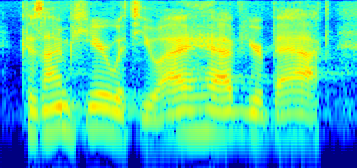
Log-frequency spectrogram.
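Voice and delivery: tempting whisper. Voicing the flesh urging a listener to watch a show: whispering as the flesh. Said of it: "your flesh whispers to you".

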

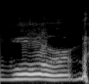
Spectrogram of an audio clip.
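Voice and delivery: loud, drawn-out, stretched movie-star voice. Retelling a movie scene, saying the line in a Nicolas Cage voice. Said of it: "in a very Nicolas Cage voice".

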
